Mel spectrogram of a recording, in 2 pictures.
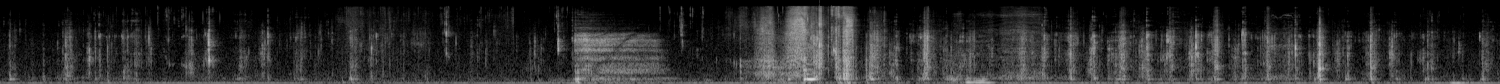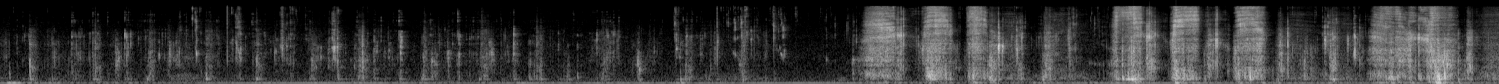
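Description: Close-miked mouth sounds of eating smoked duck wrapped in chive kimchi: a steady run of wet chewing clicks, with louder crunchy bites about six to eight seconds in and again through the last several seconds.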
